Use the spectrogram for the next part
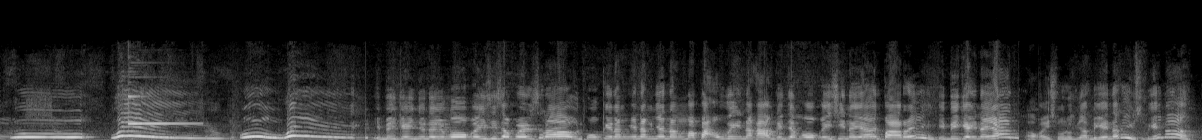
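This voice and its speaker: Excitable male fan-commentator, very high voice, live game watch-along, shouty and profane. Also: brisk, few pauses. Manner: excitable, bursts into shouts and laughs, swears casually. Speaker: basketball fan streamer.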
